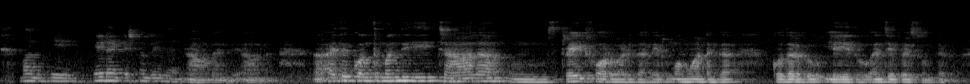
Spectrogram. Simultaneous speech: No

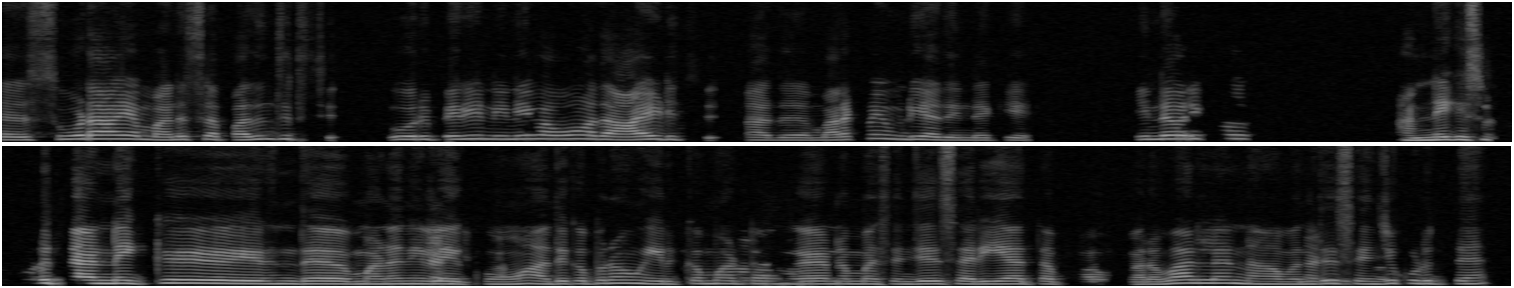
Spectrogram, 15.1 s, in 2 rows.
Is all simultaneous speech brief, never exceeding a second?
Yes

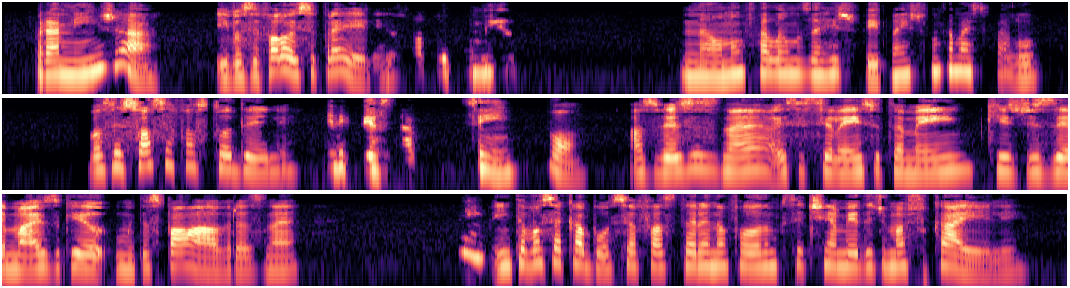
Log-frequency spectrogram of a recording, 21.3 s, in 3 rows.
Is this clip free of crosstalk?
Yes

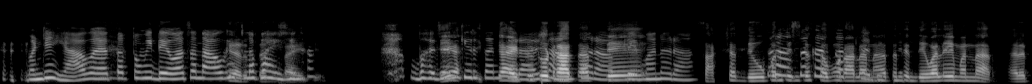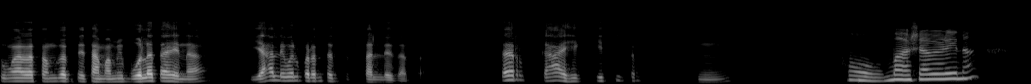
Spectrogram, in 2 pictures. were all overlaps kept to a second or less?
No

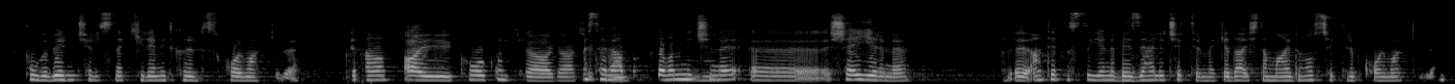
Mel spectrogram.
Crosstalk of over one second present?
No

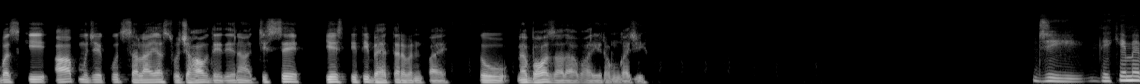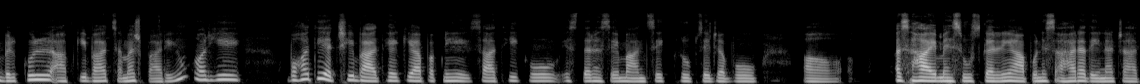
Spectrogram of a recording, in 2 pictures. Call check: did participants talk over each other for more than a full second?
No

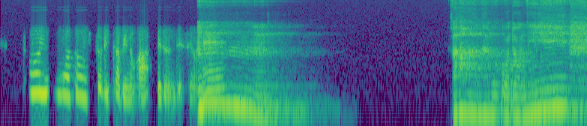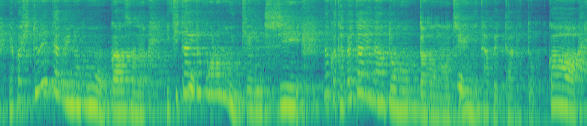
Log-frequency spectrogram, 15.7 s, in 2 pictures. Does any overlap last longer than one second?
No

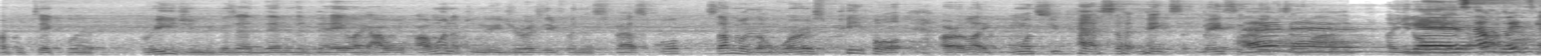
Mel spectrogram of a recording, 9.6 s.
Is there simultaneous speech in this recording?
Yes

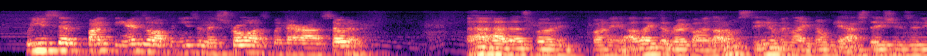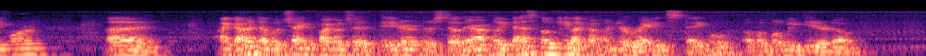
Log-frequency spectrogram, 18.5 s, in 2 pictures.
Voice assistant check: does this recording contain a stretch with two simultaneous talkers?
No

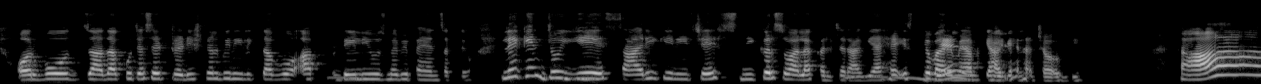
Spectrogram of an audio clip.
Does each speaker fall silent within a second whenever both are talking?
No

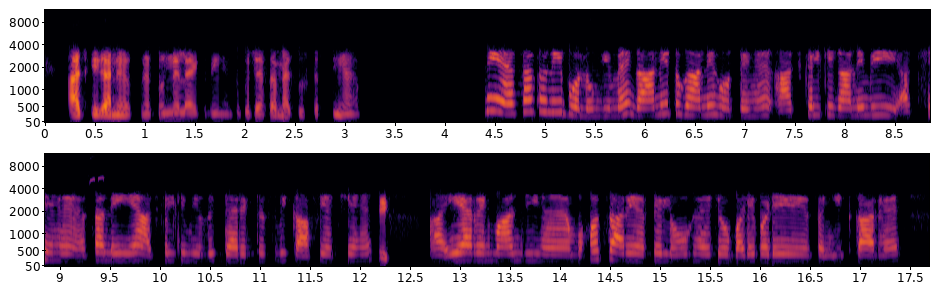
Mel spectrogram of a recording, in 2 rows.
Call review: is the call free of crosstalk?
Yes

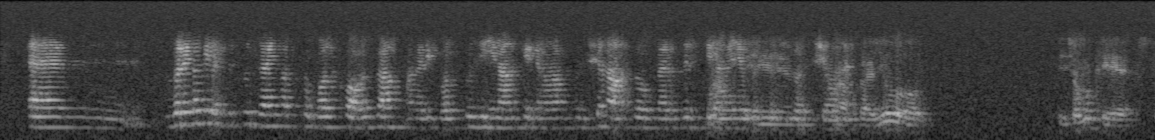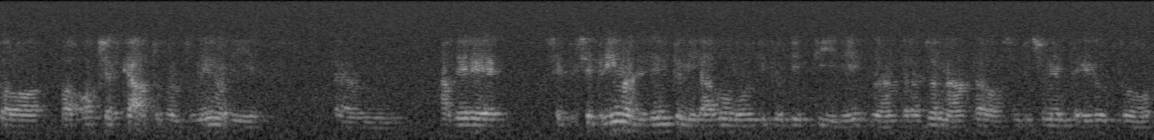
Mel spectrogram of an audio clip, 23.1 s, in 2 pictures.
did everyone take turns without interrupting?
No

